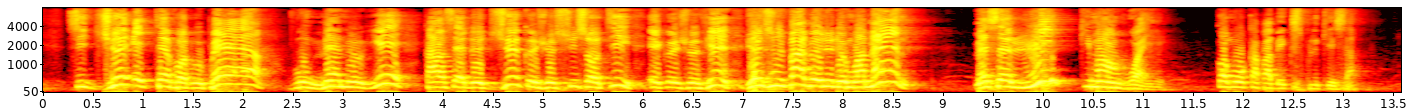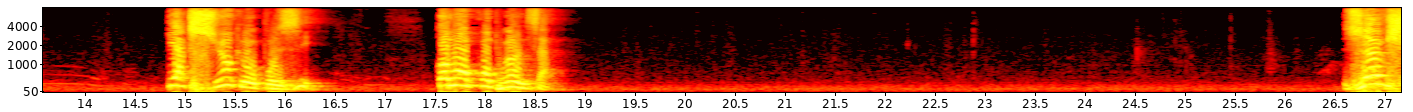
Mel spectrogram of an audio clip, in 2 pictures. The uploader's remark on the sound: Sunday Service Live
